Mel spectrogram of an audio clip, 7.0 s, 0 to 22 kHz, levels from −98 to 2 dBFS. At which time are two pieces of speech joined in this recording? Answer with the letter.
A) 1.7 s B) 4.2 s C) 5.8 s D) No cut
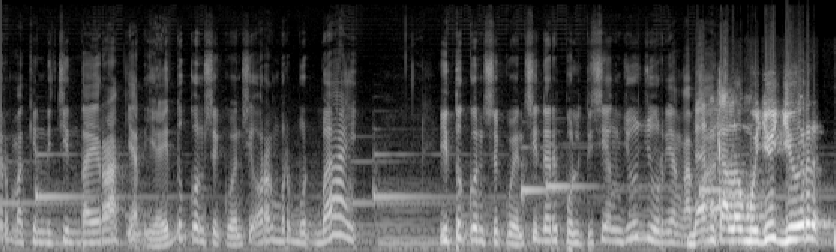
C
